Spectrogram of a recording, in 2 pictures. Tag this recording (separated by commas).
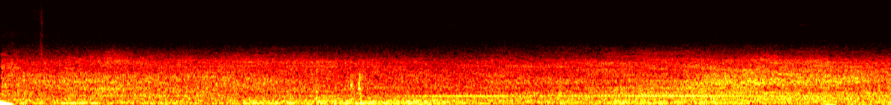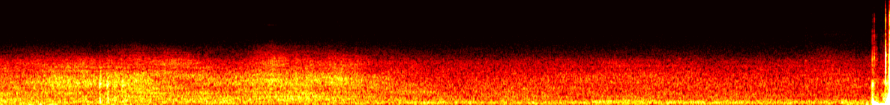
Traffic noise, Motor vehicle (road), Car, Vehicle, Car passing by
